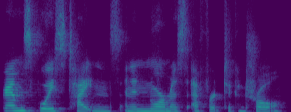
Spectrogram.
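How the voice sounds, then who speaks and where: A woman's voice: mid-range voice, fairly even intonation, moderate pace, a bit bright. A woman reading screenplay action descriptions as scripted narration for a table read.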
